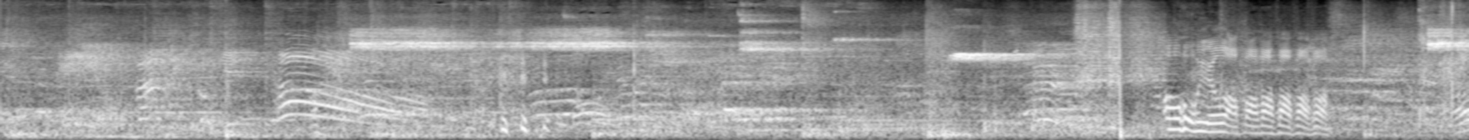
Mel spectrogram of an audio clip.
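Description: Young men call out and shout to each other across the court.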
